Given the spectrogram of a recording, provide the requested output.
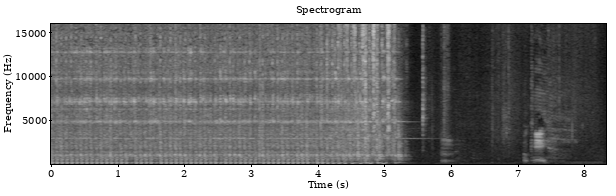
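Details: Trike small engine, pull-started with a little gas: hard, regular knocking about three a second until it shuts off; the owner was unsure whether it was top or bottom end, and it was later found to be the clutch.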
